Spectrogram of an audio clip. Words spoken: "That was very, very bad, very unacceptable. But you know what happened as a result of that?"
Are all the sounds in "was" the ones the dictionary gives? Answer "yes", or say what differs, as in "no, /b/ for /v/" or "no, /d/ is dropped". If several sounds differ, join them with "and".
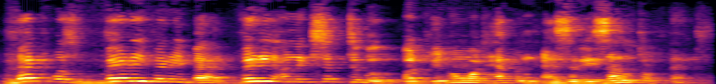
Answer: yes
